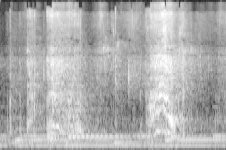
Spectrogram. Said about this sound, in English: to close the zipper, you hold on that same part and pull it in the opposite direction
